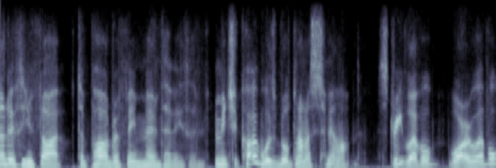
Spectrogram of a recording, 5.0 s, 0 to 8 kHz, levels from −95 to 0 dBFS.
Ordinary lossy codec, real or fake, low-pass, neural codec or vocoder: Opus, 24 kbps; fake; 7.2 kHz; autoencoder, 22.05 kHz, a latent of 192 numbers a frame, VITS, trained on many speakers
